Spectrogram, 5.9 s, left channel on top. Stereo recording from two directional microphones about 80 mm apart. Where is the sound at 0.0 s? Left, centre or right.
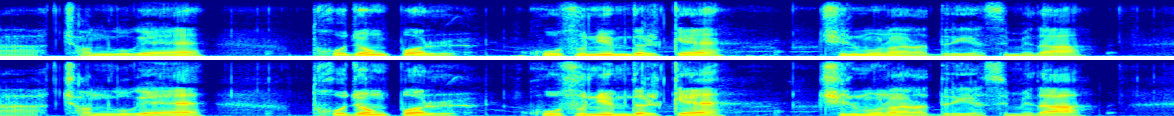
Left.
